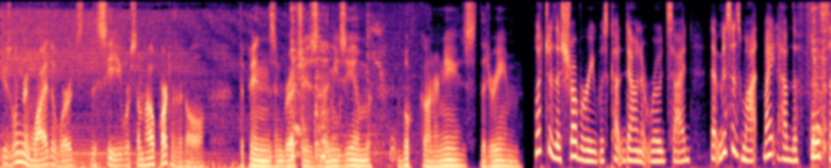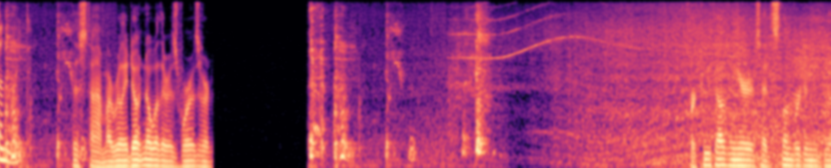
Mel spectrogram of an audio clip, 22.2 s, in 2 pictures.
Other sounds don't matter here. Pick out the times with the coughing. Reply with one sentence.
The coughing can be heard from 3.9 to 5.5 s, from 10.8 to 12.7 s and from 15.2 to 17.7 s.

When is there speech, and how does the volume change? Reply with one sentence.
The speech can be heard from 0.0 to 13.9 s, at a steady volume; and briefly from 20.2 to 22.1 s.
